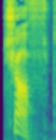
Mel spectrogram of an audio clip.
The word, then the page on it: chuffed: anglais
